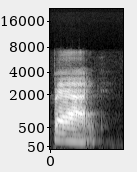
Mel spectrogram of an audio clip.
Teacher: the b affects the first two thirds the vowel affects the whole thing and the g sound affects the last two thirds these three sounds are being blended together and here we have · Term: co-articulation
